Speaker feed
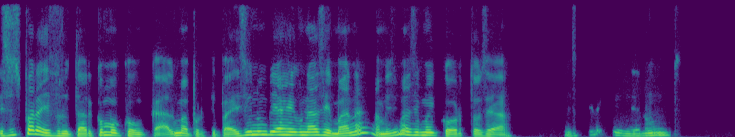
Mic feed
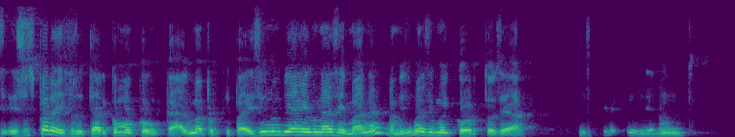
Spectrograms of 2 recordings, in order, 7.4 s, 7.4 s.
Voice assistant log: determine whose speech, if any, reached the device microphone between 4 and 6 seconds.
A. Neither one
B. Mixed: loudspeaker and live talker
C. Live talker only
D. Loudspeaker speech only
D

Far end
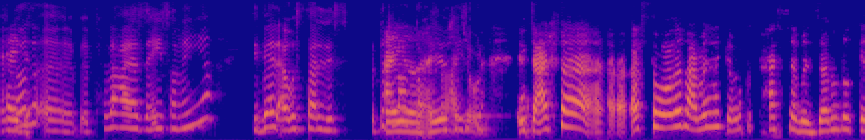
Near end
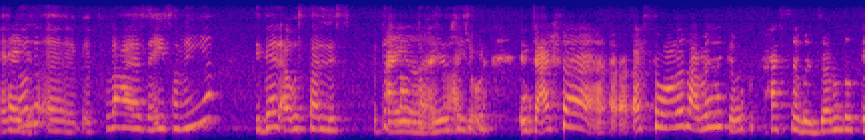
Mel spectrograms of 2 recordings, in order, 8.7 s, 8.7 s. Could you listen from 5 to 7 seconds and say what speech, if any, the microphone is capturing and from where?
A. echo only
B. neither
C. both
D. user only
A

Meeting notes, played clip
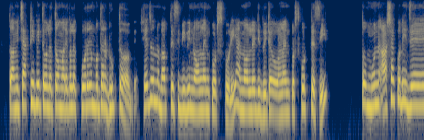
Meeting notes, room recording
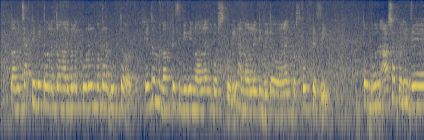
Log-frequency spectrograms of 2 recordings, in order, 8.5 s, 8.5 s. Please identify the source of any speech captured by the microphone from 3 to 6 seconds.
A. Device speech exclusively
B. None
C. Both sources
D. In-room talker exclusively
A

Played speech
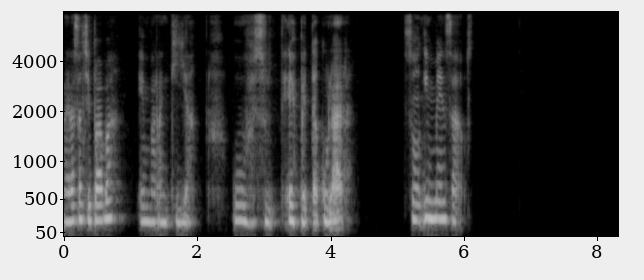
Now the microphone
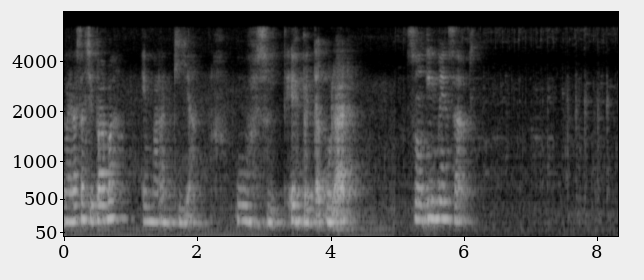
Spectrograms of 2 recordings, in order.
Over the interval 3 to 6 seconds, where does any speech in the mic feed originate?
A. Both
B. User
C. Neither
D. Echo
D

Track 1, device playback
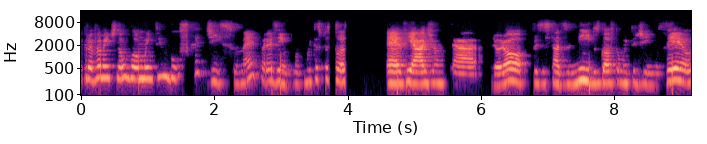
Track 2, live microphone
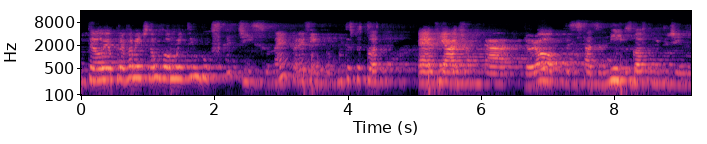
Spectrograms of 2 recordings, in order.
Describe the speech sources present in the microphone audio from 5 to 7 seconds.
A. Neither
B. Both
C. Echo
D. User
C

